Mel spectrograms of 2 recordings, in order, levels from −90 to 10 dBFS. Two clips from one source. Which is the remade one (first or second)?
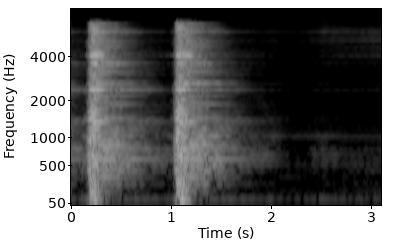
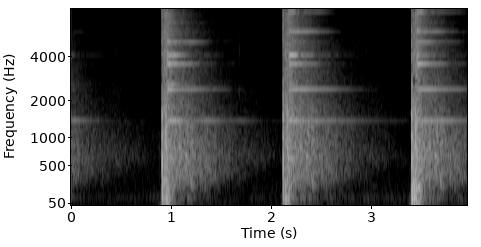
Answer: first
